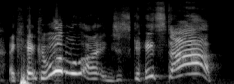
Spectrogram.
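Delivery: very high, loud outburst, fighting itself; squeal, then yell at yourself to stop; overexcited. Pretend. Host trying to stop the weird outbursts, overexcited. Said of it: "when I get too excited".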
